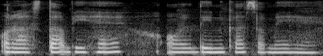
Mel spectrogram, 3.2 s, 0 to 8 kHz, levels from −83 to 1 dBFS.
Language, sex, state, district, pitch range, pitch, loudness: Hindi, male, Delhi, New Delhi, 215-225 Hz, 220 Hz, -20 LUFS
